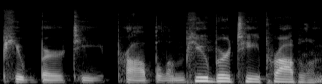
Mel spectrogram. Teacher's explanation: It's powerful because you have those plosive P's. And the B too, like puberty problem.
